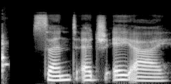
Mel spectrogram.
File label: woodblock hit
